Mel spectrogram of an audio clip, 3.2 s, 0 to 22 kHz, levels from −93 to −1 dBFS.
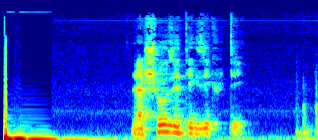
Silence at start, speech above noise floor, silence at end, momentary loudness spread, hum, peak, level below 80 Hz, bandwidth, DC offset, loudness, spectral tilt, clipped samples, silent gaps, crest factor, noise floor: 0.05 s; 24 dB; 0.1 s; 24 LU; none; 0 dBFS; -28 dBFS; 14.5 kHz; under 0.1%; -23 LUFS; -5 dB/octave; under 0.1%; none; 16 dB; -47 dBFS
